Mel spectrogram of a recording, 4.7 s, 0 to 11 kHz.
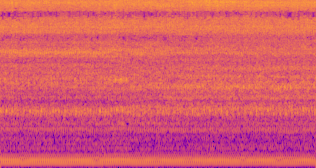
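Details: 2014 Yamaha MT-09 triple noticed on a ride: steady idle with a light, quick clicking at roughly three per second over the hum. Cause not yet pinned down; clicking noise at idle.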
